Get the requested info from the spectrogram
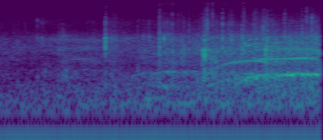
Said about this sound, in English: And I appreciate you for clapping first, sir, with the glasses. I saw you. And for me, that's the most important part. And for the same reason I saw that gentleman who actually started the whole clap in this room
